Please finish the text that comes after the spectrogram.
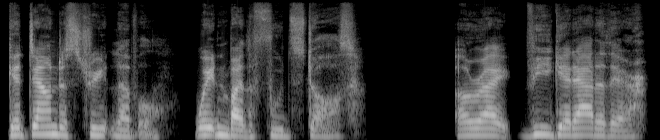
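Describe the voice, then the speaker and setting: A woman's voice: medium pitch, fairly even intonation, normal speed, a bit bright, no room sound, clean studio sound, natural voice. An actress voicing a tough, guarded young woman techie in a cyberpunk video game, speaking in casual, clipped slang with a wry edge. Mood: matter-of-fact. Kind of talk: naturalistic video game dialogue, isolated voice lines.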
